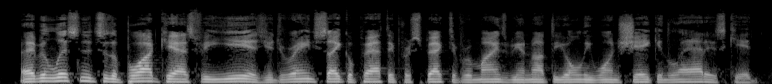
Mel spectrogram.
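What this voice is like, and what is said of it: Put-on Boston accent. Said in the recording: “Is this guy from Boston? ... even if in the accent ... the Boston accent”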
